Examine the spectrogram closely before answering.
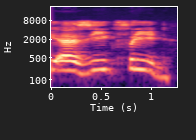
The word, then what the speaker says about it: Siegfried: Now notice the difference in the pronunciation between Heinrich and Siegfried. Okay, just this is E. This is pronunciation is Siegfried. Siegfried, right? And here was ich or ish. Yeah. Right? Heinrich. Ish and Eid, right?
